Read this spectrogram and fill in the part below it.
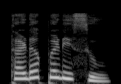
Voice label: "ಧಡಪಡಿಸು", Kannada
